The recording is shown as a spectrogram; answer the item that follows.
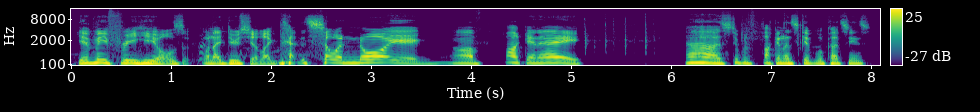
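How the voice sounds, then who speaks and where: A man's voice: on the high side, measured pace, dry recording. A man livestreaming a video game with casual, foul-mouthed, exasperated commentary. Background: video game music.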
